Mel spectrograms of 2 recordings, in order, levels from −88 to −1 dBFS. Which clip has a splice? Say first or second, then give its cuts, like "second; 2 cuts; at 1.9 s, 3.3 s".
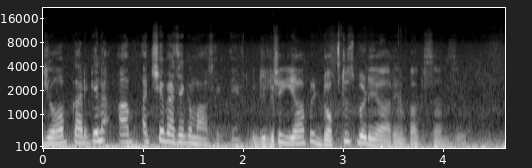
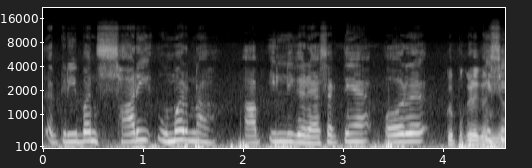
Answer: first; 1 cut; at 2.3 s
